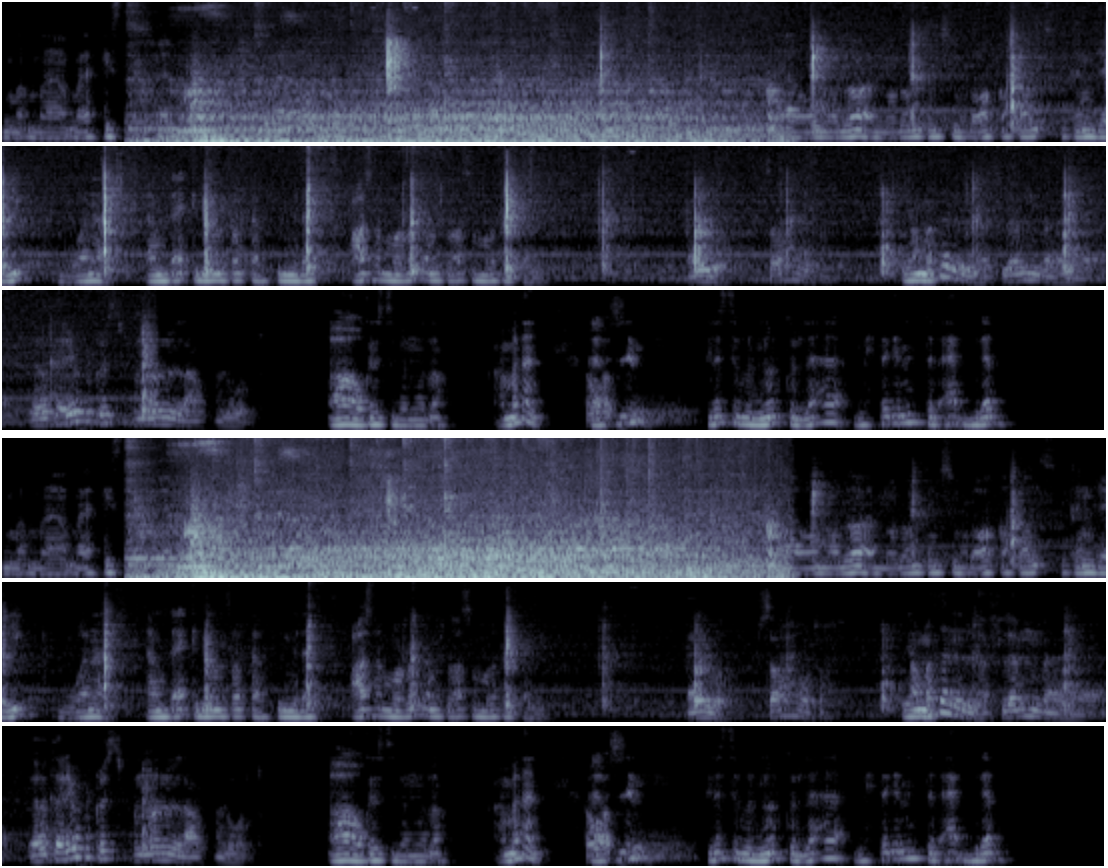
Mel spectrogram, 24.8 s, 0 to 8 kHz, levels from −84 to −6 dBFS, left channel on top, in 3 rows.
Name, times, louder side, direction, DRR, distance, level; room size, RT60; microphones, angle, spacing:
voice 1, 0.0-1.4 5.8-12.4 15.0-15.3 19.0-19.9 20.2-21.4 21.8-24.1, left 1 dB, 10° left, 0.9 m, -47 dB
Sliding door, 0.9-5.9, right 5 dB, 75° right, 0.3 m, -34 dB
voice 2, 1.7-5.2 13.4-14.6 15.1-18.5 20.9-21.6, right 2 dB, 50° right, 0.8 m, -49 dB
sound 1, 1.8-17.7, left 10 dB, 75° left, 0.3 m, -46 dB
3.6 x 2.2 x 2.5 m
head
